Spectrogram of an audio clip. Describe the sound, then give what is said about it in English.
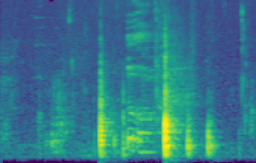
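Shot glasses clink together in a toast before drinking a creamy shot made with melon liqueur: a couple of sharp, bright taps, one leaving a brief high ringing tone, with a few soft knocks and murmurs around them. “All right, let's cheers the shot.”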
